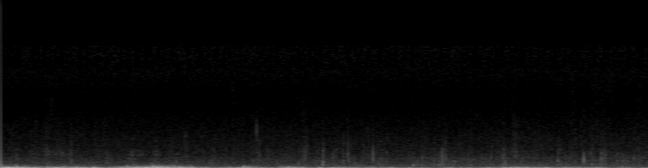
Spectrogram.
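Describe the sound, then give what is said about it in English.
Wind buffets the microphone in a steady low rumble on a windy day in Vancouver, Canada, gusting louder early on and then settling into a softer continuous roar, with no voices present. “Oh, it's a windy day here in Vancouver.”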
